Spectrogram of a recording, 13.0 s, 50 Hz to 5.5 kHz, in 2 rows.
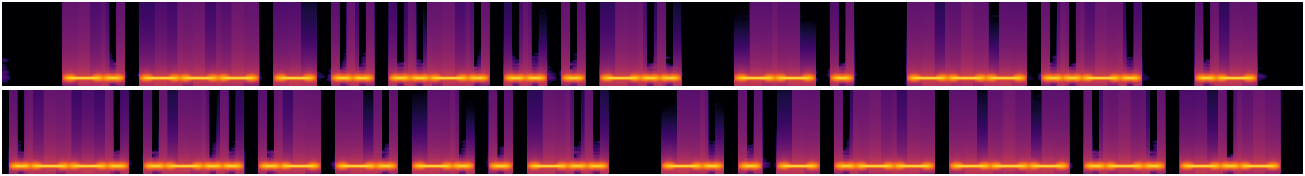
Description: Morse code, heard as a keyed tone, about 25 wpm, 600 Hz. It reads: NOTIFIED ME OF A PLANNED NETWORK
